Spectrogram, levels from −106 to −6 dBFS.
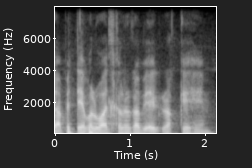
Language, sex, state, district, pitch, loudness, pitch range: Hindi, male, Arunachal Pradesh, Papum Pare, 110 Hz, -19 LUFS, 110-115 Hz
